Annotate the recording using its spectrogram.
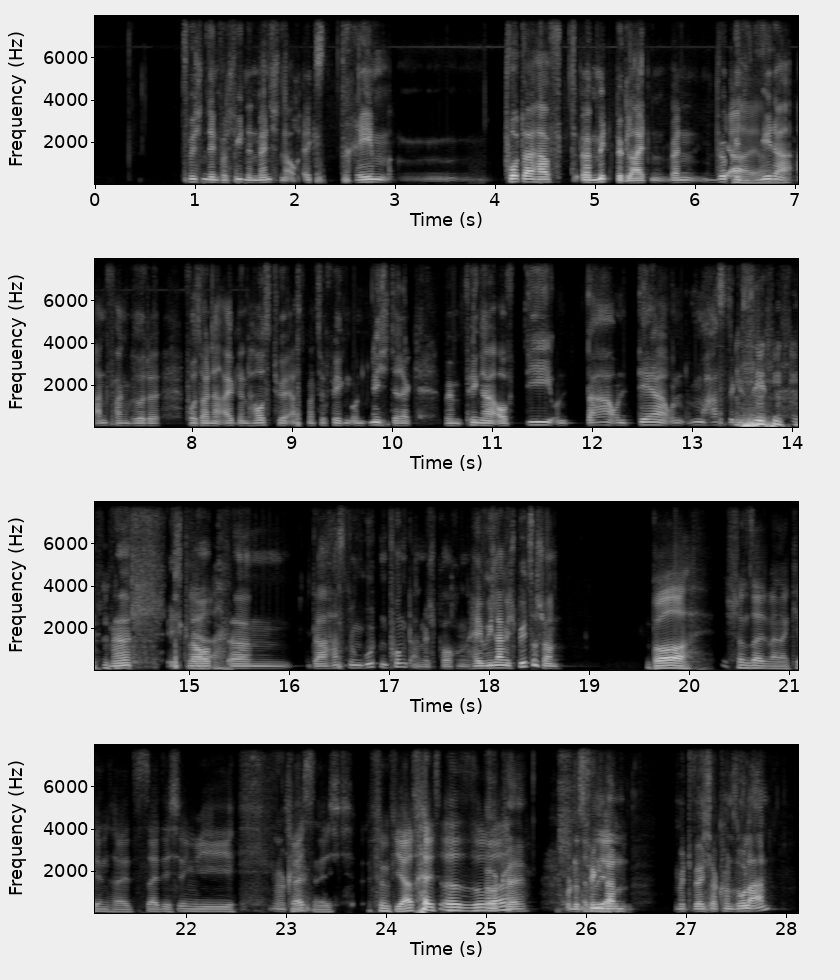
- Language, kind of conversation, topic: German, unstructured, Was hast du durch dein Hobby über dich selbst gelernt?
- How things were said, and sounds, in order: distorted speech; chuckle; tapping; laughing while speaking: "alt"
